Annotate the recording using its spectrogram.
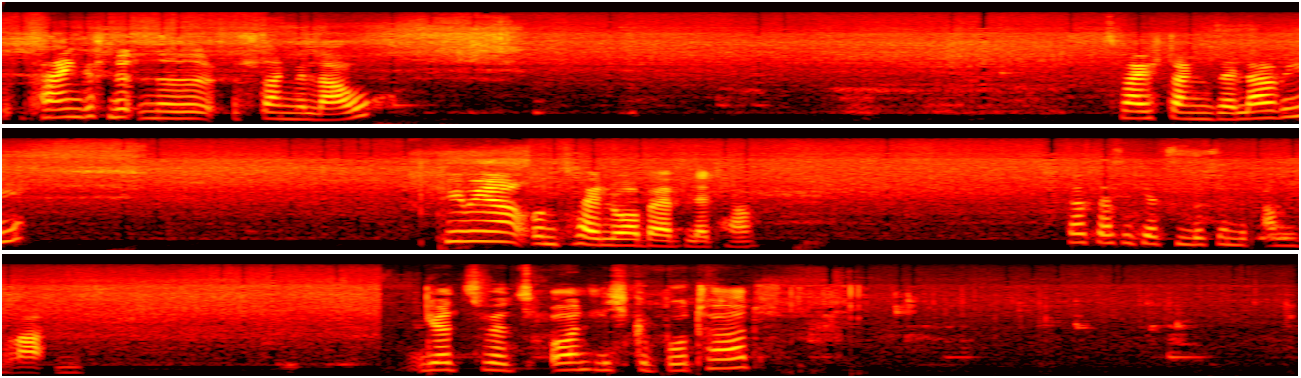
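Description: Vegetables sizzle in a hot pot.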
